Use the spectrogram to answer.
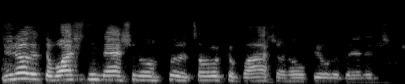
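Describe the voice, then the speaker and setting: A man's voice: high-pitched, a little fast, husky, muffled recording. A man co-hosting a sports talk show, blunt and teasing, swearing freely. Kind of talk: casual sports chat.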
